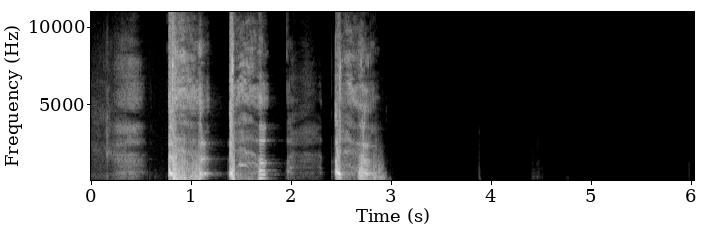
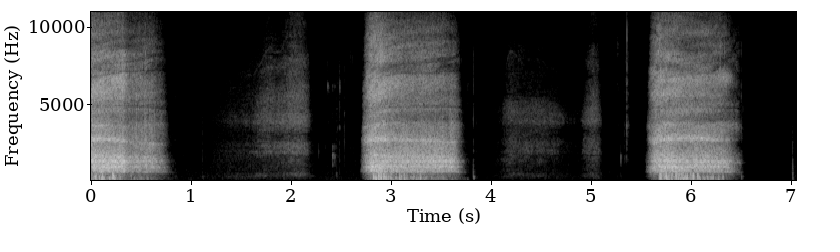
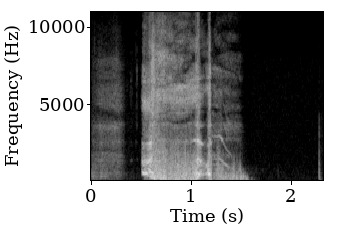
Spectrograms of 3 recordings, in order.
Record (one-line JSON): {"three_cough_length": "6.0 s", "three_cough_amplitude": 26028, "three_cough_signal_mean_std_ratio": 0.3, "exhalation_length": "7.1 s", "exhalation_amplitude": 25899, "exhalation_signal_mean_std_ratio": 0.48, "cough_length": "2.3 s", "cough_amplitude": 26028, "cough_signal_mean_std_ratio": 0.47, "survey_phase": "beta (2021-08-13 to 2022-03-07)", "age": "45-64", "gender": "Male", "wearing_mask": "No", "symptom_none": true, "smoker_status": "Ex-smoker", "respiratory_condition_asthma": false, "respiratory_condition_other": false, "recruitment_source": "REACT", "submission_delay": "3 days", "covid_test_result": "Negative", "covid_test_method": "RT-qPCR"}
